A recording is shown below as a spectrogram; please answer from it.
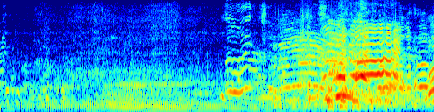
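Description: Children and onlookers shouting during a kabaddi game. The voices break in about three seconds in and grow loudest near the end, after a quieter start with a faint low hum.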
